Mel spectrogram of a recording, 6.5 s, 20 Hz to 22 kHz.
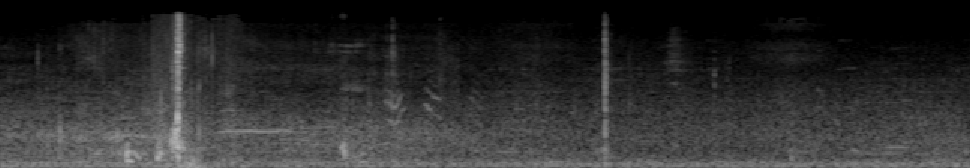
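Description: Callaway Epic Flash 3-wood striking a golf ball off a range mat: one sharp, loud crack of impact a little over a second in, followed by a fainter click about four seconds in.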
